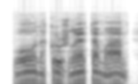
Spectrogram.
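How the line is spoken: Whisper. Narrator (Russian): шепнул Пантелей Прокофьевич

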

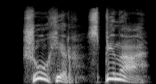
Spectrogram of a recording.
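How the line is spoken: Exclamation. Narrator (Russian): воскликнул босс

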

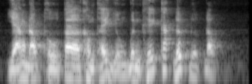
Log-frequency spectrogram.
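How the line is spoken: Sharp shout. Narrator (Vietnamese): Hoa Dần Dần quát lên

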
